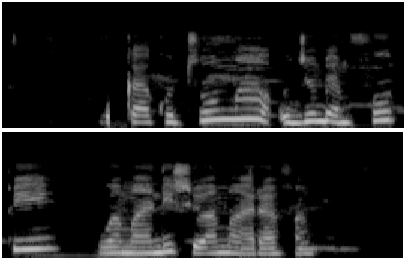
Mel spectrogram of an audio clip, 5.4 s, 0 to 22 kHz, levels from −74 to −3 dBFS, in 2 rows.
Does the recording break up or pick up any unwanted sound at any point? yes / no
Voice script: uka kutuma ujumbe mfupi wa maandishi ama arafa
yes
